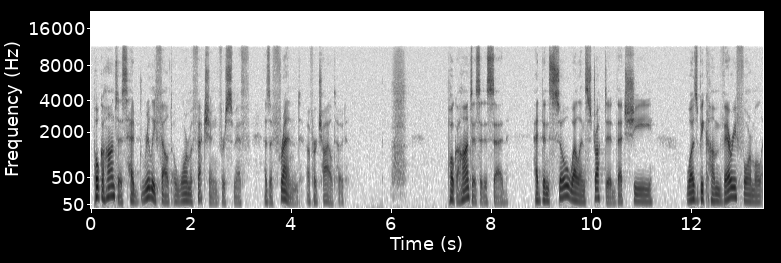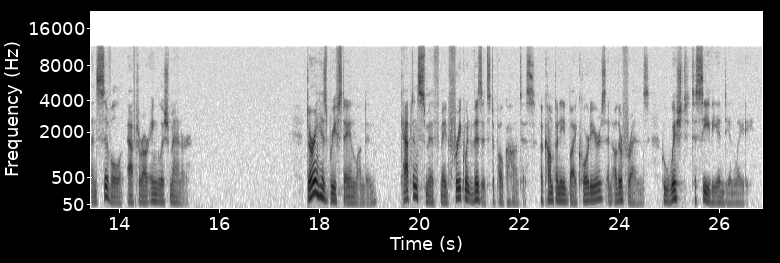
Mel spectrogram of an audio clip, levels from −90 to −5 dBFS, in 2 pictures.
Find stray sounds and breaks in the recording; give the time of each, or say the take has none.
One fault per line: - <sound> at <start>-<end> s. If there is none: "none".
- sniff at 6.0-6.4 s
